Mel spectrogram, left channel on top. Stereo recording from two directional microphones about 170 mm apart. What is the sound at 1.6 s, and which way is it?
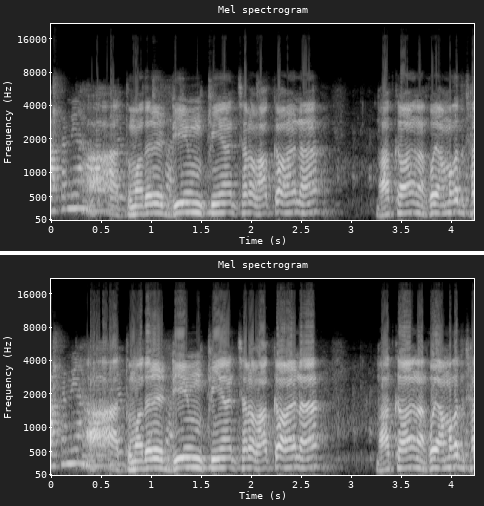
A man's voice, centre (ahead or behind).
